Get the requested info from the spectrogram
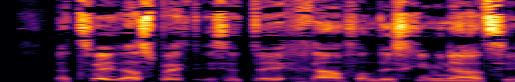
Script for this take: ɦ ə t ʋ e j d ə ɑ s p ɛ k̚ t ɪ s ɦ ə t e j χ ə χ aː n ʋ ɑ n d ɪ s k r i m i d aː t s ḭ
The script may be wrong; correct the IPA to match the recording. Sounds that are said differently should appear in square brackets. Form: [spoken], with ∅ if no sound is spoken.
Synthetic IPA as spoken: ɦ ə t ʋ e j d ə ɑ s p ɛ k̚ t ɪ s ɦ ə t e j χ ə χ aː n [v] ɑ n d ɪ s k r i m i [n] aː t s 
